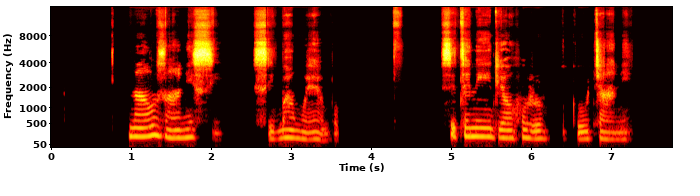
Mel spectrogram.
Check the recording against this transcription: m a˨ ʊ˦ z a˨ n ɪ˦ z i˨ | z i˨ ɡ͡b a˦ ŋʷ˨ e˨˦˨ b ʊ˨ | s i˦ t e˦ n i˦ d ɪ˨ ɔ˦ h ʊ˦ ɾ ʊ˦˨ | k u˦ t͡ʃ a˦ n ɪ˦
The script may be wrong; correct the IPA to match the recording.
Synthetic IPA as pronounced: n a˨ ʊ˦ z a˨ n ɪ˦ s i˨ | s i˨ ɡ͡b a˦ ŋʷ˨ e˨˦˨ b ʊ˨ | s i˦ t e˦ n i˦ d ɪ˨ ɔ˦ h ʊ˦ ɾ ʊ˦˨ | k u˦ t͡ʃ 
